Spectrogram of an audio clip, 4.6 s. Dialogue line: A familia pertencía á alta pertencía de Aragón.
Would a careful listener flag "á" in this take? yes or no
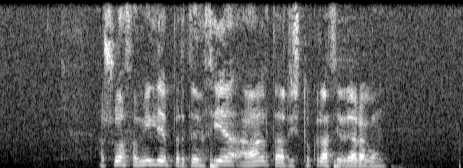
no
